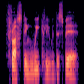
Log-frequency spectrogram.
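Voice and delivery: ordinary delivery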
